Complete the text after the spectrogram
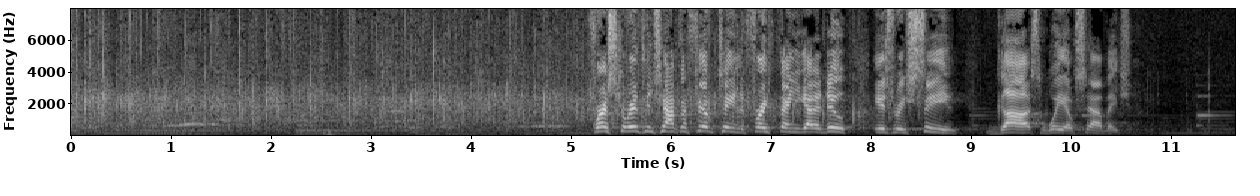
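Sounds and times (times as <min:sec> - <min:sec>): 
audience clapping hands: 0:00.0 - 0:08.8
speech: 0:05.2 - 0:10.7.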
